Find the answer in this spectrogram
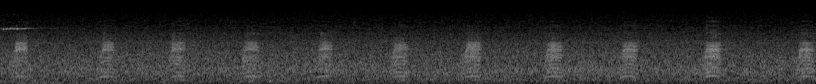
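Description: An Eastern spot-billed duck gives a steady run of about eleven short, harsh quacks, roughly one every three-quarters of a second. A brief thin whistle is heard at the start.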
